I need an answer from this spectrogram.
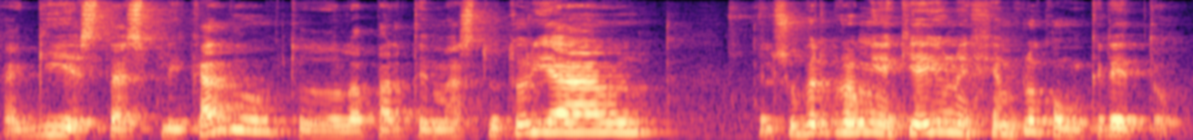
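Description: A man, walking through a screen-share tutorial and clearing his throat often. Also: high voice, animated, moderate pace. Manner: explanatory, frequent throat clearing. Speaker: trading educator. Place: small room indoors. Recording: roomy echo.

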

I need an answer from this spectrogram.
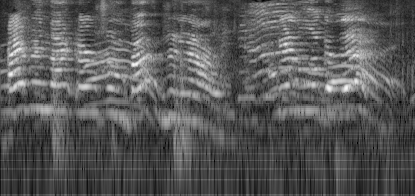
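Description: A woman playing a goofy explorer sidekick in a church kids' skit, with a squeaky, very high put-on voice and giggles through her telling. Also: lively intonation, unhurried, very noisy. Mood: giggly storytelling. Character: goofy, giggly explorer sidekick who snacks on bugs and mushrooms. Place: large church hall. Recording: echoey hall, far mic, loud kid audience.

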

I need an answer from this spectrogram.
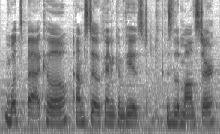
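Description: A woman in her twenties giving excitable, animated game commentary as a video host. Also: lowish voice, a little fast, soft background music. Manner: dramatic, animated. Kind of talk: excitable game commentary, reading dialogue aloud. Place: indoor room at home.

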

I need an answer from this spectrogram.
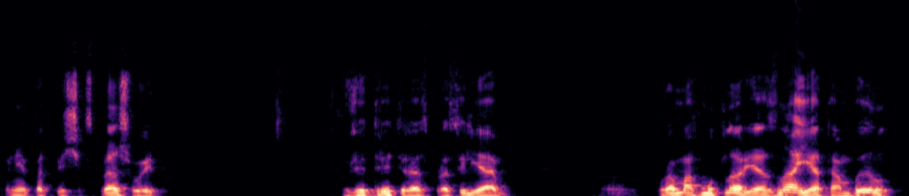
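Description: A man with a low, dark voice talks casually to his viewers, answering a question in a halting way full of fillers and restarts. The recording sounds dull and lo-fi. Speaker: vlogger answering a subscriber. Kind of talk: casual vlog talk. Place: indoors at night.

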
